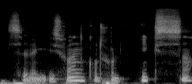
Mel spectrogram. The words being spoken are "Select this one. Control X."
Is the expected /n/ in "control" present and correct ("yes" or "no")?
no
